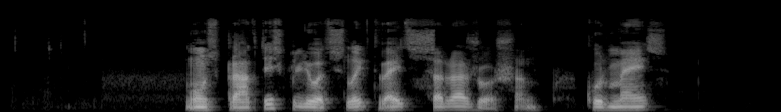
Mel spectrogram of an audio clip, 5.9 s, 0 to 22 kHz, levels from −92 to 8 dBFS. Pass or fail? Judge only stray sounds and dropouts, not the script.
pass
